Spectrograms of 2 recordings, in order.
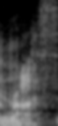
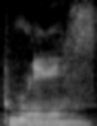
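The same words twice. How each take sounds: First: It is said with a Bath, Southwest accent. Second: It is said with a London accent.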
